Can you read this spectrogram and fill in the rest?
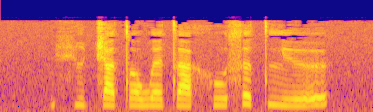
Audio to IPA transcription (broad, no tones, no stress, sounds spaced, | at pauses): ç y c a t ɔ w ɛ t a x u s ə t lʲ ø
